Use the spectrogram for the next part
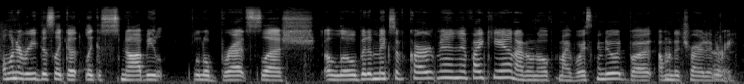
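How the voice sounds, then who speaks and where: A woman streamer chatting casually while playing, excitable and quick to react. Her voice sits on the high side. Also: a little hiss or hum. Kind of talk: casual gaming chat.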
